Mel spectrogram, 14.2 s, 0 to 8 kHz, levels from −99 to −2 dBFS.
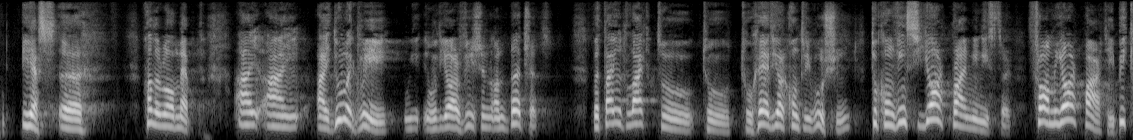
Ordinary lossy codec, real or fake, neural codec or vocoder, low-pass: none; fake; codec, 16 kHz, 8 kbps, FreqCodec, smaller model; none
